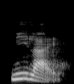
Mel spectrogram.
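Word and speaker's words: みらい: Okay, look at the English pronunciation. Okay, that's right. It's called mīlai.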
